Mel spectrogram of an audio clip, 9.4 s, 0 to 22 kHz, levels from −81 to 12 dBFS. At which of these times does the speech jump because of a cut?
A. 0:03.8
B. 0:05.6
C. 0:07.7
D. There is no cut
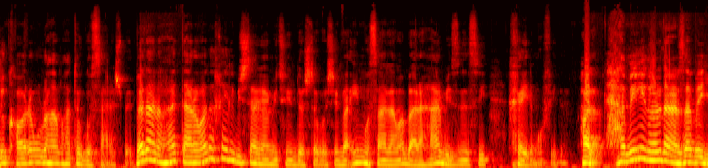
C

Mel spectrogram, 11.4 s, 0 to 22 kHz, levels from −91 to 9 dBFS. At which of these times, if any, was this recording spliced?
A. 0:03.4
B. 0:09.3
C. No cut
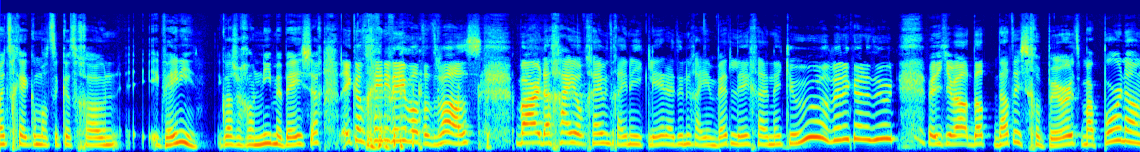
A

